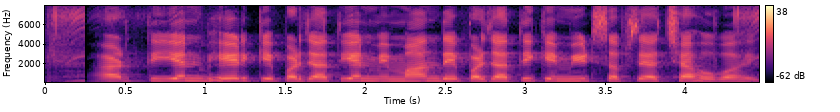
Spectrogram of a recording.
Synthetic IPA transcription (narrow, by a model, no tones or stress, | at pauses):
bʱaːɾt̪ijənbʱeɽkepəɾd͡ʒaːt̪ijənmẽmand̪epəɾd͡ʒaːt̪ikemiːʈsəbʱseətːʃʰaɦobəɦi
